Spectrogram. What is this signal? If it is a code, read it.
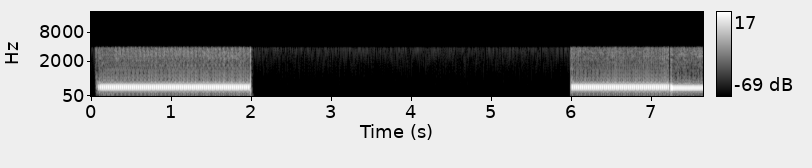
Ringback tone (North America), 440 + 480 Hz.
